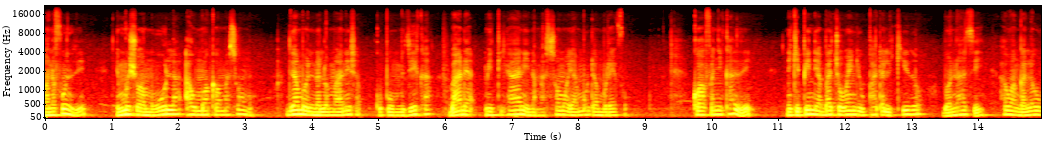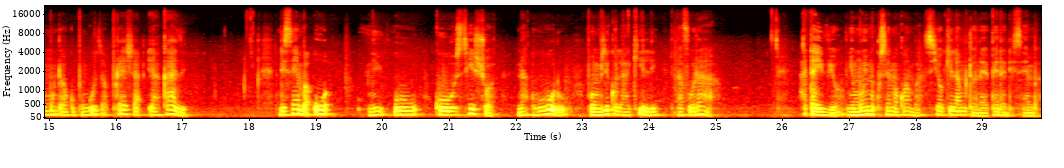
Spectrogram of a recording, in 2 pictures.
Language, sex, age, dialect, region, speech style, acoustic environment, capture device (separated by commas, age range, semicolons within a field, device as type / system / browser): Swahili, male, 18-24, Kenya - Mombasa, Kenya, focused, nature, mobile / Linux / Chrome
